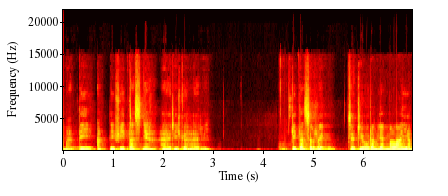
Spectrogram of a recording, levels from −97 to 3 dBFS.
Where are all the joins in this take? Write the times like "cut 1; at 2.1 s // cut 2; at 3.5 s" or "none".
cut 1; at 4.2 s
